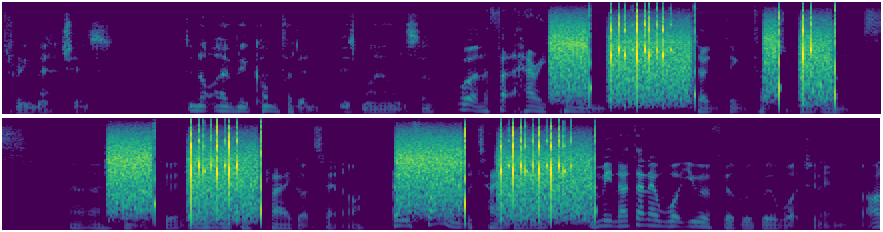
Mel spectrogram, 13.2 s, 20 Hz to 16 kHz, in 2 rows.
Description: Pulse dialling, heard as a rotary dial, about 10 pulses a second, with speech in English. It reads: 5 1 4 6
